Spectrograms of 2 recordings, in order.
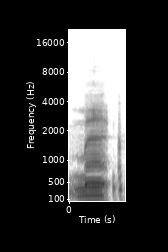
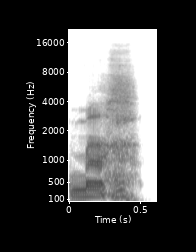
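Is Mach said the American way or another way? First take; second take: American; other. First: Mach is said with the American pronunciation. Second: Mach is said with a non-American pronunciation. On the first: "in the States they say Mach" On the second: "surely it's Mach"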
